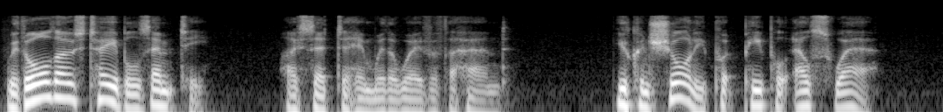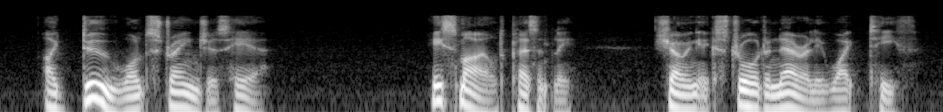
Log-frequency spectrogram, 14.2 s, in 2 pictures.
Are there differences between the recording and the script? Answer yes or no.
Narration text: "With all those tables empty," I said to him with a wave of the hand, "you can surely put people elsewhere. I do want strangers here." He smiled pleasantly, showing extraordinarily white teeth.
no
